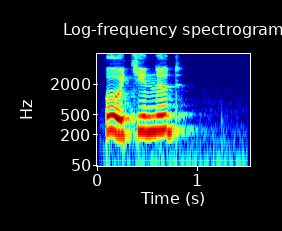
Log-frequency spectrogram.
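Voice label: "ӧтиныд" Komi, female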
